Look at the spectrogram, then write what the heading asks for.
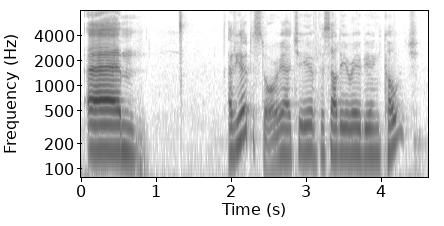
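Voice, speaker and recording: A man hosting a sports podcast, chatting casually and reading out betting odds in a lively way. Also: fairly high pitch, normal speed. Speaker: podcast host.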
